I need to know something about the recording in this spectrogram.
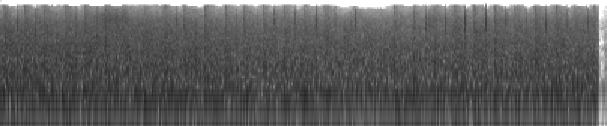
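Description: Arena pyrotechnics firing: a dense, rapid stream of crackles and bangs over a wash of noise, cutting off suddenly at the end.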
